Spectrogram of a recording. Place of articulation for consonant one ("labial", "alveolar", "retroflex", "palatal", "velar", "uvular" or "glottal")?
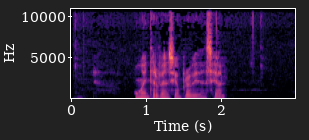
velar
